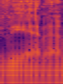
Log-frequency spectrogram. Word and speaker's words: Vienna: But like, we played this little festival in Vienna, Ohio. Vienna? Vienna. It's spelled like Vienna, but it's Vienna.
